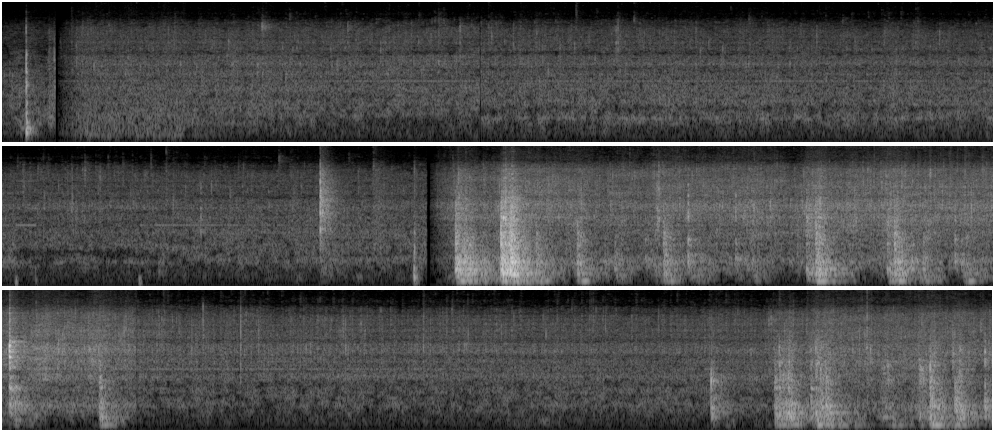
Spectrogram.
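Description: Tomato and onion sauce frying in a two-handled pan on a gas stove, a steady sizzle. About halfway through, a wooden spoon starts stirring it, scraping and knocking against the pan in clusters, then again near the end.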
